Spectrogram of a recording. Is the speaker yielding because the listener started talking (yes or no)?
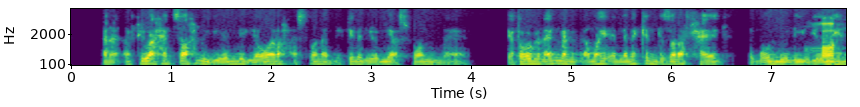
no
